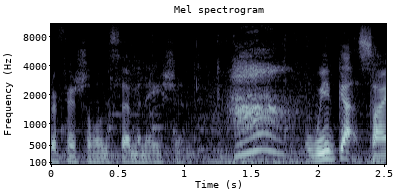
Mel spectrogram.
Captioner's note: gasping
